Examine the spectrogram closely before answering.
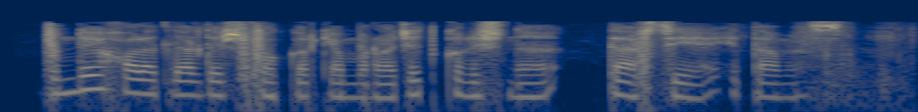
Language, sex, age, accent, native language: Uzbek, female, under 19, Toshkent viloyati, Uzbek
